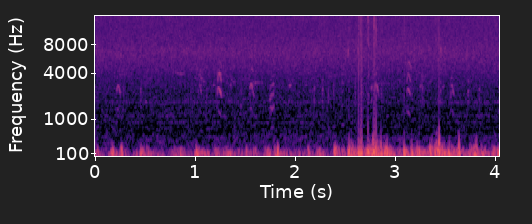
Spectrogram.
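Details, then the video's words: Glossy ibis "singing" at Alykes Kitros, Greece: low, hoarse grunting notes repeated rapidly, about four per second, growing louder past midway, with some faint higher chatter in the background. "Ευρασιατική Χαλκόκοτα - Plegadis falcinellus "singing""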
